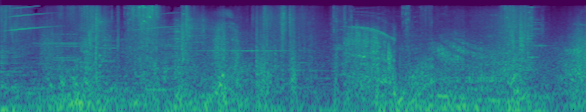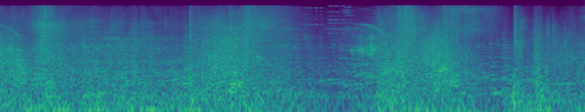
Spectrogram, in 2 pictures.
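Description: Action-scene sound mix: film score music under repeated deep booms and impacts, with falling whooshes about five seconds in and again near the end.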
